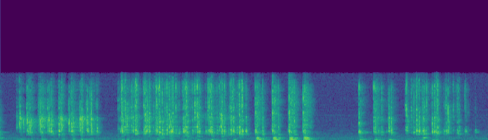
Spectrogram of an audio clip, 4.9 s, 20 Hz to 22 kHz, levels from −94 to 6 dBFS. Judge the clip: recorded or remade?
recorded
